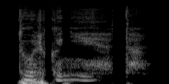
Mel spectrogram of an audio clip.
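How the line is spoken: Dismayed whisper. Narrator (Russian): прошептала

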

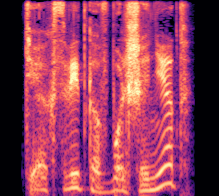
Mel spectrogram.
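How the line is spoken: Quiet. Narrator (Russian): тихо произнес Клаврентий

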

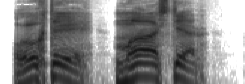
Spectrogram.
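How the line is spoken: Admiring breathy exclamation. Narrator (Russian): восхищенно выдохнул его хозяин, такой же здоровенный мужик

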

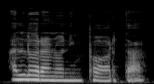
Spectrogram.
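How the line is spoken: Said in low voice. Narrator (Italian): disse a voce bassa

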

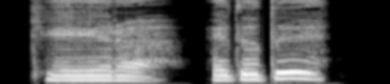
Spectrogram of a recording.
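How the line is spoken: Hoarse, from next room. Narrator (Russian): Хрипло донеслось из соседней комнаты

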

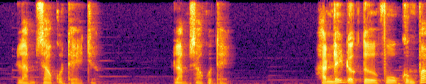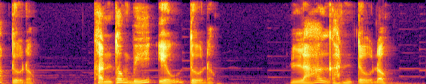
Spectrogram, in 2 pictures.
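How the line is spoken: Disbelieving mutter. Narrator (Vietnamese): Trì Trích Vân vẫn khó tin, lẩm bẩm

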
